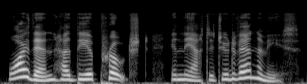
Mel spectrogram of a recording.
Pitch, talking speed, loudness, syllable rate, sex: 230 Hz, 195 wpm, -17 LUFS, 6.3 syllables/s, female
